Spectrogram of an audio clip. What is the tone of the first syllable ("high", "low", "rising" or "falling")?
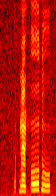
low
